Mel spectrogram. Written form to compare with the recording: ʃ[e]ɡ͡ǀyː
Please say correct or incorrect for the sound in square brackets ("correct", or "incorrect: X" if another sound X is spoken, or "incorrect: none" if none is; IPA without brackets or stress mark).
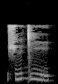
incorrect: ɨ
